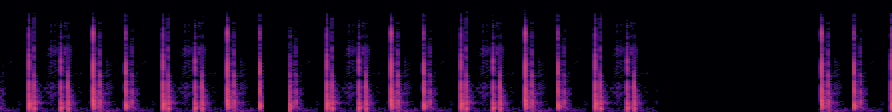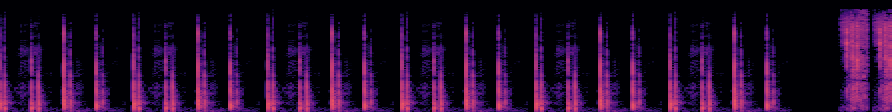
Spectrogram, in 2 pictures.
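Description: Footsteps thud at a steady walking pace on a soft floor.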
